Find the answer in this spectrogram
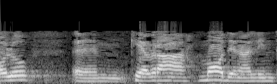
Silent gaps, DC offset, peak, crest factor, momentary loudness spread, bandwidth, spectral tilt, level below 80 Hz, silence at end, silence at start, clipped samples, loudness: none; under 0.1%; 0 dBFS; 10 dB; 10 LU; 8 kHz; -7 dB/octave; -44 dBFS; 0 s; 0 s; 0.7%; -11 LUFS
